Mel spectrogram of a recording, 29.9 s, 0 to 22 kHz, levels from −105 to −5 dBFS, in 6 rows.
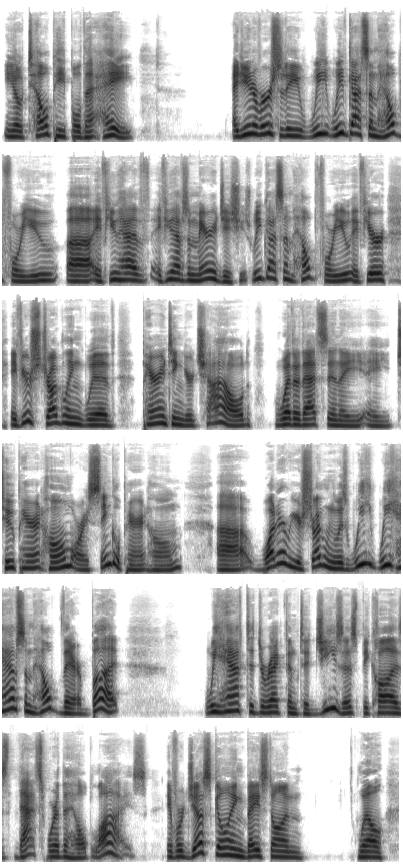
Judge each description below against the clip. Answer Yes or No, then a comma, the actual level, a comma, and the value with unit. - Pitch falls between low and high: Yes, medium, 175 Hz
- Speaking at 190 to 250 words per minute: No, average, 170 wpm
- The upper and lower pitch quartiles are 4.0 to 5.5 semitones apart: Yes, average, 5.0 semitones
